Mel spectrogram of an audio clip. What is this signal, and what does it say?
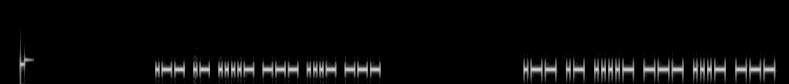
Morse code, heard as a keyed tone, about 32 wpm, 700 Hz. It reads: WA4OVO WA4OVO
